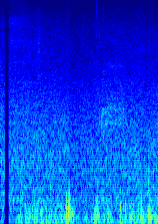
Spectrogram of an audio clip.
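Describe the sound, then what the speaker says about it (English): Steady wind buffeting the microphone in Linville Gorge, a broad low rumble with gusty swells throughout and no talking. "A little windy."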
